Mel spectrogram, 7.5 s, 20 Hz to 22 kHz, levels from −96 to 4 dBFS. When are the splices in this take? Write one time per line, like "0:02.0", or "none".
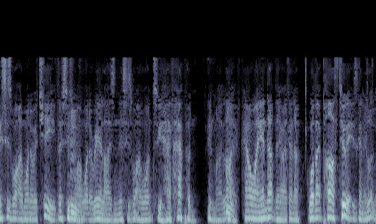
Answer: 0:01.1
0:05.7
0:06.1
